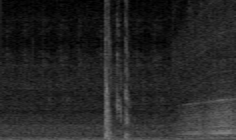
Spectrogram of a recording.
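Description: Car doors swing open with a click.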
